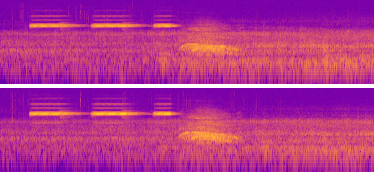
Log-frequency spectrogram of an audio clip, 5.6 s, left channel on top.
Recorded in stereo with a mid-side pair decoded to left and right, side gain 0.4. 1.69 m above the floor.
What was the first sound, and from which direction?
A fire alarm, 45° right.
